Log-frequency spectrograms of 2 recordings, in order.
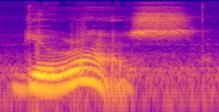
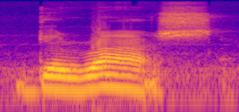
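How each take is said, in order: The two takes are said the same way.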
